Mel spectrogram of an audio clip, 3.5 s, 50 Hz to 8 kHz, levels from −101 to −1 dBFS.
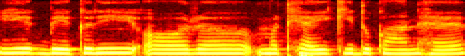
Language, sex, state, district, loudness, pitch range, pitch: Hindi, female, Uttar Pradesh, Jalaun, -14 LUFS, 210-220 Hz, 215 Hz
